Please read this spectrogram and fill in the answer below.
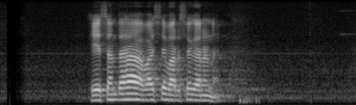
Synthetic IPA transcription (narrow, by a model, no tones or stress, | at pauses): eːsɐnd̪əɦaːʋaʃjəʋɐɾʃɐkəɾənə̰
